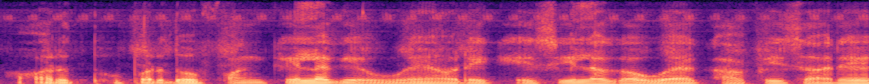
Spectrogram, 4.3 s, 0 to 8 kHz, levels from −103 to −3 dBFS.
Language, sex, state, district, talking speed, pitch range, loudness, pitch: Hindi, male, Jharkhand, Jamtara, 205 wpm, 100-115 Hz, -19 LUFS, 105 Hz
